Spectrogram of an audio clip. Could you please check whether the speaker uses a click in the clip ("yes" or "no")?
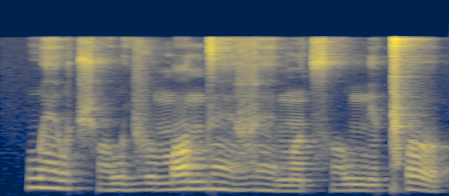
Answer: yes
